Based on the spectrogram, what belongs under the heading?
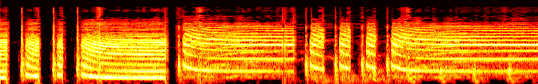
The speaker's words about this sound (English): Those are just sirens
